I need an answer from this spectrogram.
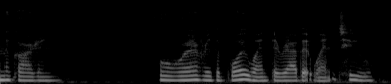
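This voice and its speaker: Soft-spoken and gentle in tone, the speaker moves at a moderate pace. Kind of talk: softly spoken bedtime story reading, ASMR. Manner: soft-spoken, gentle.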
